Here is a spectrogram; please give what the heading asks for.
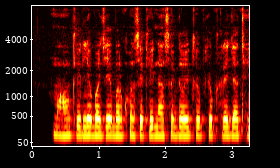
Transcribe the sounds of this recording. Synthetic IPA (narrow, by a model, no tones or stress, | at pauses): mãːõkiliebɐt͡ʃebɐɾkõsekiɾnasɐɡd̪aikeʊpjoːɡ̚kɐɾed͡ʒaːt̪eɦ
